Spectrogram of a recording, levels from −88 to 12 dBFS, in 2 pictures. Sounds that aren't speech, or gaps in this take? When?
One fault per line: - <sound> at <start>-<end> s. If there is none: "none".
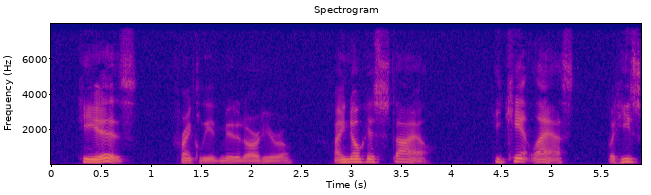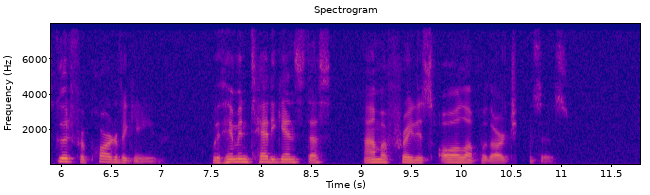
- dropout at 10.6-10.7 s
